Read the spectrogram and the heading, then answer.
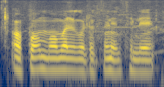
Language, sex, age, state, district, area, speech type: Odia, male, 30-45, Odisha, Koraput, urban, spontaneous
